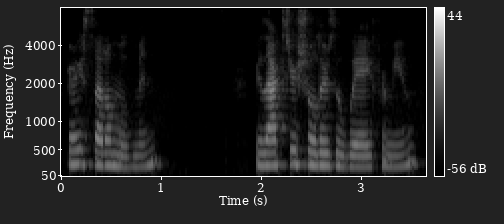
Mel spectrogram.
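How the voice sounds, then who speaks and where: A woman's voice: fairly high pitch, steady tone, a little fast. A woman teaching a yoga class, giving guided instructions in a soothing, encouraging manner.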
